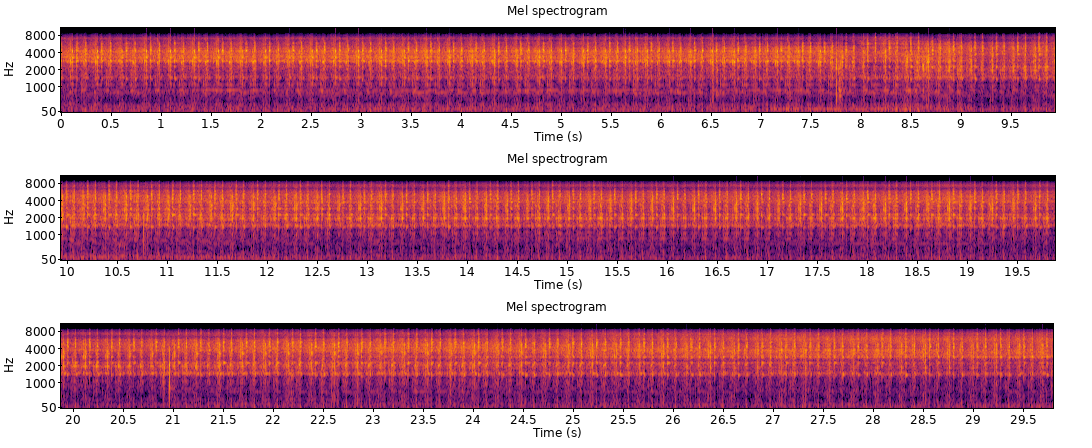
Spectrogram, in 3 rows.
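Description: Hand-made 1-inch-scale live steam traction engine running on compressed air: a rapid, steady chuffing from the exhaust of its single cylinder, with a light mechanical rattle of the running gear.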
